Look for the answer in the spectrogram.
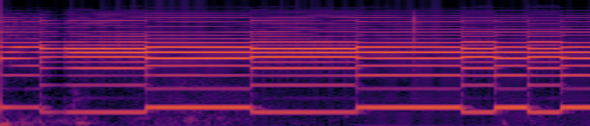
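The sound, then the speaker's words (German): A loud, buzzy electronic tone from a homemade synthesizer steps back and forth between two pitches in an uneven rhythm, sounding much like a siren, with no one speaking. “Wie ihr hört, es funktioniert. Es klingt ein bisschen wie eine Sirene.”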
